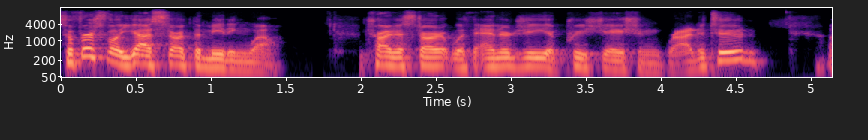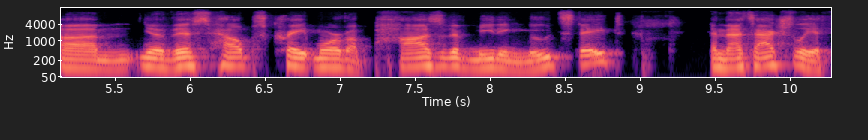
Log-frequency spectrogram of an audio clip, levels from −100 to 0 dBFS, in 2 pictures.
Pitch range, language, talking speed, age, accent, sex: 100-130 Hz, English, 205 wpm, 40-59, American, male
